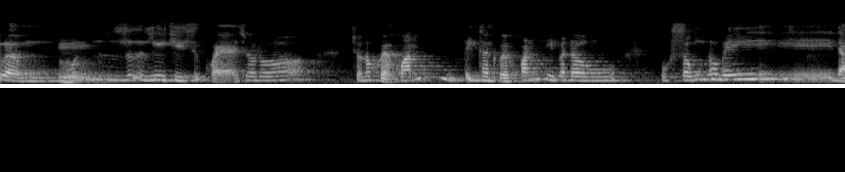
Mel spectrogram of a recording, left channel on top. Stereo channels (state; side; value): silent; right; digital silence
